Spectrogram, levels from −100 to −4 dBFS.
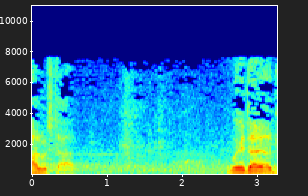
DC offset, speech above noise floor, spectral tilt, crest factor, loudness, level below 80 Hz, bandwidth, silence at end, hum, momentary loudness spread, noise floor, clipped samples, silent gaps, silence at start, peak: under 0.1%; 22 dB; -6.5 dB/octave; 20 dB; -24 LUFS; -66 dBFS; 8 kHz; 0 s; none; 25 LU; -45 dBFS; under 0.1%; none; 0 s; -6 dBFS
